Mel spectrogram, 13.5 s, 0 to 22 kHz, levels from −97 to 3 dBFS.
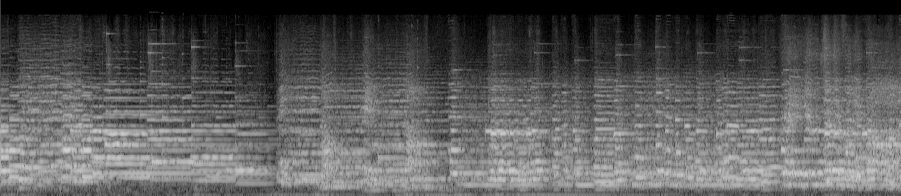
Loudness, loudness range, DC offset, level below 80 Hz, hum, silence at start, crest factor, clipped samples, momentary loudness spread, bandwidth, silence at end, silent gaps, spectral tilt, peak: -21 LUFS; 5 LU; under 0.1%; -54 dBFS; none; 0 s; 16 dB; under 0.1%; 8 LU; 15.5 kHz; 0 s; none; -4.5 dB/octave; -6 dBFS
